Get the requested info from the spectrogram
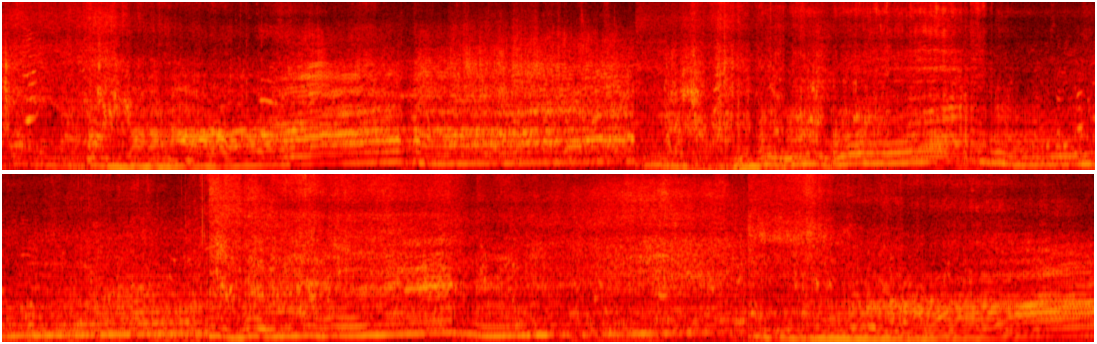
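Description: Rally car engine revving hard, its note repeatedly climbing and then dropping sharply through gear changes and braking, for the whole stretch as the car comes along the special stage.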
